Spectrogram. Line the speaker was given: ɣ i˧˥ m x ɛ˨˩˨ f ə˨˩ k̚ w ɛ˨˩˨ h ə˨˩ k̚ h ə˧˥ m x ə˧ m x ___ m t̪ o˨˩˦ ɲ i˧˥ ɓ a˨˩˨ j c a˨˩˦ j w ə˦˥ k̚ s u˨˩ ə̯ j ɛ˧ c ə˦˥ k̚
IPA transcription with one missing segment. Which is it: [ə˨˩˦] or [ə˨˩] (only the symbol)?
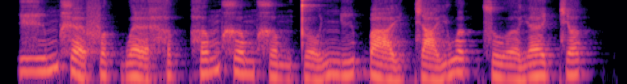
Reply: ə˨˩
